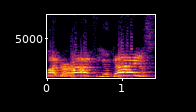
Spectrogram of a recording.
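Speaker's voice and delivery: very high, loud yelling.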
